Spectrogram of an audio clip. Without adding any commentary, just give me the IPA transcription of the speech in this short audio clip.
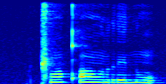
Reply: ǁ õ qʼ õː r e n ũ

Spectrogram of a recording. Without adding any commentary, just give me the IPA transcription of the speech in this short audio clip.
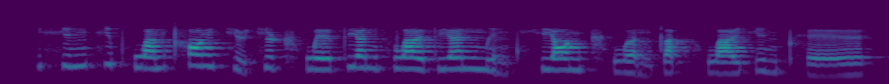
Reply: ɕ i˧˥ ŋ t͡ɕ i˧ pʰ w a˧˥ n kʰ ɑ˥ ŋ t͡ɕ y̰˨˩ t͡ɕ y˥˩ ʈ͡ʂʰ w e˧˥ ɪ̯ t̪ j ɛ˥˧ n s w a˥˩ ɪ̯ t̪ j ɛ˥ n m ḭ˨˩ n t͡ɕʰ j ɑ˥ ŋ ʈ͡ʂʰ w ə̰˨˩ n t̪ ä˦ t͡sʰ w a˧˥ ɪ̯ ɕ i˥˩ ŋ pʰ e˧˥ ɪ̯

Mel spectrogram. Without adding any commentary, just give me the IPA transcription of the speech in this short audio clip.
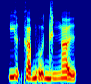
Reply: j ɪ˦ ʔ k ä̰˦˨ b o̰˦˨ ʊ̯ d i˨ ŋ a̰˦˨ ɪ̯

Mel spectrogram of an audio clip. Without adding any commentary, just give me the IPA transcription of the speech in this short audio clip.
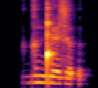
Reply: ɡ ə ŋ͡ǃ ɛ z ə ʔ

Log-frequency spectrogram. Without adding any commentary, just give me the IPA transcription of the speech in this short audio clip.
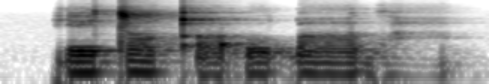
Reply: ɾ e t ɒ qʼ ɑ ʔ o ɓ ɑ ɡʷ ɑ̤

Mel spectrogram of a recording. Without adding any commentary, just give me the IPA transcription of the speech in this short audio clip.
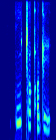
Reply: k u ǀ ɵ qʼ ɐ ʈ i

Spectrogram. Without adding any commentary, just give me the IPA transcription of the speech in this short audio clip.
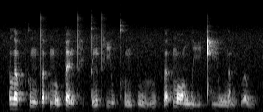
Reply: l ɐ˥ p̚ k ʊ˧ ŋ t̪ ɐ˧ t̚ m o˨˥ w p ɛː˨˧ ŋ t̪ʰ ɪ˨ k̚ t̪ ɪ˥ ŋ t̪ʰ iː˧ w kʰ ʊ˨˧ ŋ p uː˨˩ l uː˨ t̚ l ɐ˥ t̚ m ɔː˧ ŋ w iː˨˥ kʰ iː˨ w ŋ ɐ˨˩ n kʷ ɐ˨˩ w

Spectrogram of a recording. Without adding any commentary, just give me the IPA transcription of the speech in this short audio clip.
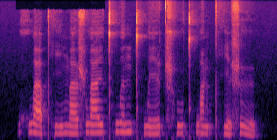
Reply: x w ä̰˨˩ pʰ i˧˥ m ä˧˥ ʂ w a˥ ɪ̯ t̪ʰ w ə˥ n t̪ʰ w e˧˥ ɪ̯ ʈ͡ʂʰ u˧˥ t̪ʰ w ɑ˧ ŋ pʰ ḭ˨˩ ʂ ɻ̩˥˩

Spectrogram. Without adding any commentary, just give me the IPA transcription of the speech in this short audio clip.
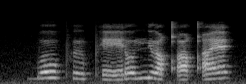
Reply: b o pʰ ɯ pʰ e ɾ o mʲ o qʼ o qʼ ɛ

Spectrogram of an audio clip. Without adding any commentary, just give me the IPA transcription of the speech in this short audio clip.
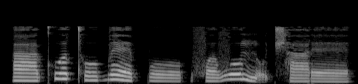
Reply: aː˨ kʷʰ ʌ˦ tʰ o˧ b ɛː˦˨ pː o˨ | f ʌ˨ v o˦ n o̰˨ t͡ʃʰ aː˨ ɾ ɛː˨

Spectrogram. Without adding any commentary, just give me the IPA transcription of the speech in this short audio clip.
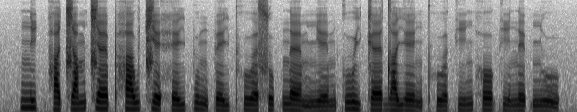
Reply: n iː˥˨ k̚ h a˩ t͡ɕ a˧˥ m t͡ɕ ɛː˧˥ pʰ a˧˥ w t͡ɕ e˧˩ h e˩˧ j p u˧˩ ŋ p e˩˧ j pʰ u˩ ə̯ s u˧ p̚ n ɛː˧˩ m ɲ eː˩˧ m k uː˥˨ j k ɛː˧ d a˧ j eː˧˩ ŋ pʰ u˩ ə̯ k iː˧˥ ŋ h oː˧˥ k i˩˧ n eː˧ p̚ ɲ u˧˩

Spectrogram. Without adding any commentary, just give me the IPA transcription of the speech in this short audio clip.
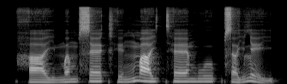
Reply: h aː˨ j m ɐ˧ m s ɛː˧ kʰ ɪ˨˥ ŋ m aː˧ j t̪ʰ ɛː˧ m w uː˧ p̚ s ɐ˨˥ j l e˨˩ j

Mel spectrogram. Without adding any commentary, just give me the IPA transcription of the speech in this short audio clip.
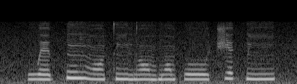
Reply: w ɛ˨ kʷ ũ˦ ŋ ɔ̃˨ t ĩ˨ d ɔ̃˨ b ɔ̃˨ p oː˨ t͡ʃ ɛ˦ k͡p ĩ˧

